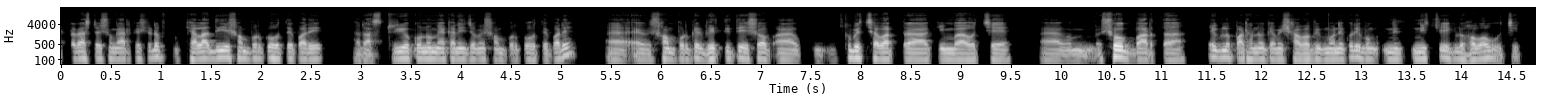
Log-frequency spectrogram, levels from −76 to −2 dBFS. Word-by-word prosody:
একটা - - -13
রাষ্ট্রের 115 -1 0
সঙ্গে 115 -1 -1
আরেকটা 115 +1 -4
সেডফ 130 +1 -1 0.3
খেলা 115 +2 +5
দিয়ে 135 0 +4
সম্পর্ক 120 -1 -2
হতে 115 0 -1
পারে। 110 -1 +2 0.5
রাষ্ট্রীয় 120 +1 0
কোনো 115 0 +3
মেকানিজমে 110 0 +1
সম্পর্ক 100 -2 -5
হতে 100 - -5
পারে। 150 +9 +4 0.5
এ - - -1 0.2
এ - - -1 0.2
সম্পর্কের 110 0 0
ভিত্তিতে 115 +2 0
এসব 110 +1 +2
অ্যা 105 - 0
উ - - -19 0.4
শুভেচ্ছা 130 -2 +2
বার্তা 110 -1 +2 0.2
কিংবা 100 -1 +2
হচ্ছে 100 +1 -2 0.4
অ্যা 95 - -5
এম 90 0 -3 0.3
শোক 140 -3 +9
বার্তা 105 -1 +1 0.4
এগুলো 135 -1 +2
পাঠানোকে 110 -1 0
আমি 105 - 0
স্বাভাবিক 100 +1 +1
মনে 110 0 +3
করি 135 - 0
এবং 110 -1 0 0.2
নি 110 - +2 0.2
নিশ্চয়ই 115 0 -1
এগুলো 115 0 -2
হওয়াও 115 +4 +4
উচিত। - - -7
110 Hz, 175 wpm, -23 LUFS, 105-120 Hz, 0.5 s, শোক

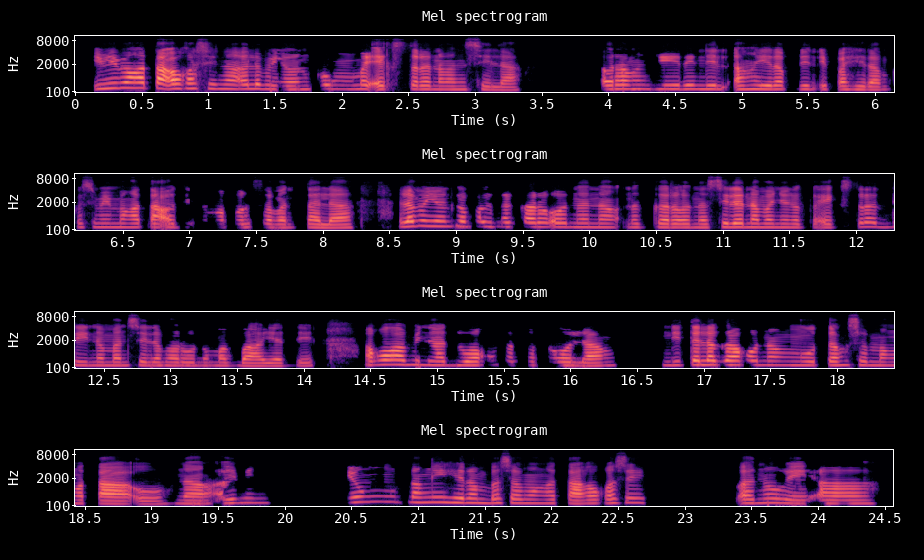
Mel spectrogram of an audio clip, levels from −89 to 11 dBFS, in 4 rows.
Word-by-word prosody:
may 275 +3 +1
mga 305 0 +8
tao 265 -1 +12
kasi 270 -2 -1
na 245 -1 +2
alam 255 0 0
mo 235 - -4
yun 215 0 -3
kung 240 0 -5 0.2
may 240 - +5
extra 225 0 +1
naman 210 0 -4
sila, 190 -3 -5 0.6
parang 240 +1 +3
hindi 235 +1 0
rin 235 0 -3
nil 230 - -1
ang 225 +2 0
hirap 225 0 +2
din 225 0 -6
ipahiram 210 -2 -2
kasi 225 +2 -12
may 230 - -4
mga 230 0 0
tao 220 - +4
din 225 +2 -26
na - - -31
mapagsamantala 210 -2 -2 0.4
alam 275 +2 +6
mo 305 - -1
'yon, 290 -1 0
kapag 275 -2 -4
nagkaroon 245 -1 +1
na 235 - -1
ng 225 -1 -3
nagkaroon 215 0 0
na 210 - -2
sila 230 +2 +3
naman 225 0 +1
yung 215 -1 -4
nag-extra 245 +4 -5
hindi 225 -2 -6
naman 210 0 -4
sila 215 -2 -4
marunong 205 -1 -5
magbayad 185 -1 -1
din. 190 0 -10 0.4
Ako 255 - +2 0.2
aminado 230 -3 -3
ako 235 +2 +1
sa 230 - -9
totoo 215 -1 -5
lang, 190 0 +3 0.4
hindi 230 +1 -5
talaga 250 0 +6
ako 250 - 0
nangutang 230 -1 -2
sa 240 -1 -5
mga 215 -1 -4
tao 190 -1 +4
na, 200 -1 0
I 230 - -3
mean 255 -1 -13 0.6
yung 310 0 -5
nanghihiram 280 -4 -1
ba 240 - -2
sa 240 -1 -2
mga 225 -1 -5
tao. 205 +1 +3
Kasi, 250 +3 -4 0.7
ano, 240 +1 -1
eh, 210 -2 -2
ah, 210 0 -1
225 Hz, 180 wpm, -23 LUFS, 210-245 Hz, 0.7 s, tao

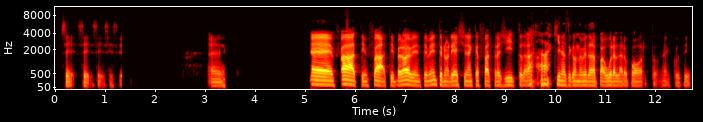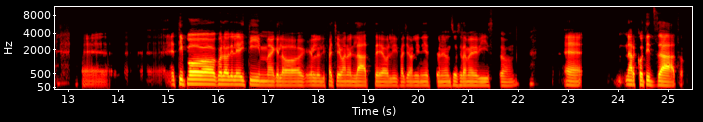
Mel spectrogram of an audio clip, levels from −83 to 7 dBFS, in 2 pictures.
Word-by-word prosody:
Sì, - - -9
sì, - - -12
sì, - - -19
sì. - - -23 1.7
Eh. 95 0 -11 1.7
Eh 130 -2 +9
infatti, 125 +1 +6
infatti, 110 +1 +1
però 115 +5 +4
evidentemente 115 +1 -3
non 105 -1 -6
riesci 110 0 -4
neanche 110 0 -5
a - - -7
fà 115 - -4
il 110 -3 -2
tragitto 105 -1 -7
dalla - - -3
macchina, 115 -3 -3
secondo 115 -1 -5
me, 115 +1 -3
dalla 110 -1 -1
paura, 110 +3 -3
all'aeroporto, 105 -1 -9
è - - -19
così. - - -18 0.6
Ehm, - - -16 1.1
è - - -23
è - - -8
tipo 140 -1 +6
quello 135 0 +1
dell'A-Team 120 -3 -4
che 110 - -5
lo 110 -1 -4 0.2
che 110 0 -10
lo 110 0 -7
gli 105 0 -13
facevano 110 +1 -6
il 110 -1 -9
latte 105 0 -4
o 105 - -6
gli 105 0 -11
facevano 105 +1 -10
l'iniezione, 105 0 -11
non 105 0 -9
so 110 +1 -7
se 105 - -13
l'hai 110 0 -4
mai 105 0 -5
visto. 105 -1 -11 1.0
Eh, 110 -2 -4 0.9
narcotizzato. 120 -4 +1
110 Hz, 120 wpm, -21 LUFS, 105-120 Hz, 1.7 s, Eh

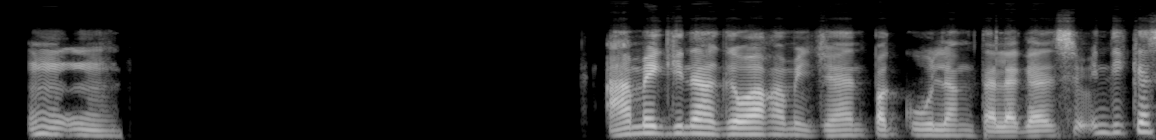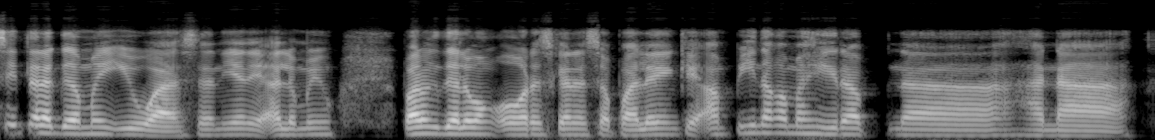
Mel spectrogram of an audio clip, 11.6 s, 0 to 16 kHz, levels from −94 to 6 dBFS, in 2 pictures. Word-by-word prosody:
Mm. 145 -6 -4 2.4
Ah, 165 - +4
may 190 +1 +6
ginagawa 170 -3 +4
kami 155 -2 -2
diyan 135 +2 -4
'pag 140 0 -2
kulang 140 -2 -4
talaga. 120 0 +1
So 130 - +3
hindi 205 0 -7
kasi 220 -1 +1
talaga 190 -4 +4
maiiwasan 150 -4 0
'yan 155 0 -1
eh. - - -2
Alam 150 +1 -1
mo - - -5
'yung 160 - -17 0.3
parang 175 +2 +6
dalawang 170 -1 +2
oras 155 0 0
ka 150 - -3
na 150 0 -1
sa - - -3
palengke 155 +2 -1
ang 160 - -2
pinakamahirap 185 -3 -3
na 150 -1 -5 0.6
hana 130 -3 0
155 Hz, 155 wpm, -21 LUFS, 140-175 Hz, 2.4 s, may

